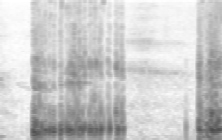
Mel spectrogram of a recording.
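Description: A loud, close burp rumbles for about a second, followed by a quiet pause and the start of a second belch cut off at the end.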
